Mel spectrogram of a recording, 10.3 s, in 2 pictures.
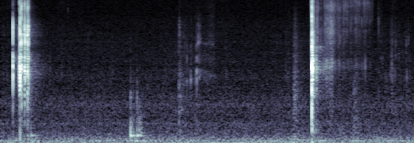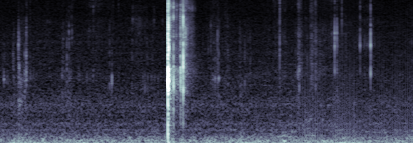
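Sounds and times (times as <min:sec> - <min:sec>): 
celery cracking: 0:03.9 - 0:09.8.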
